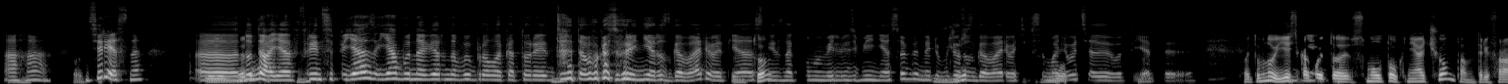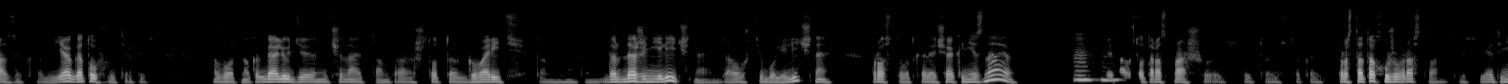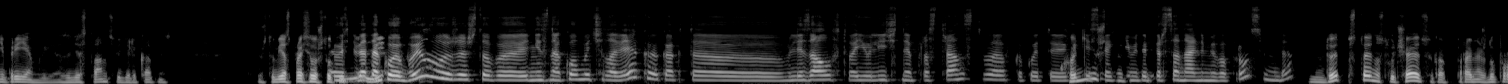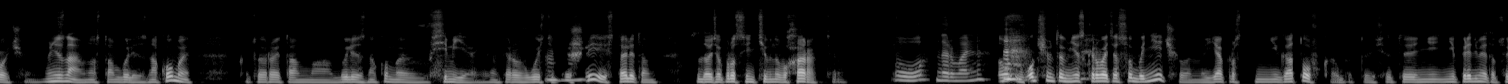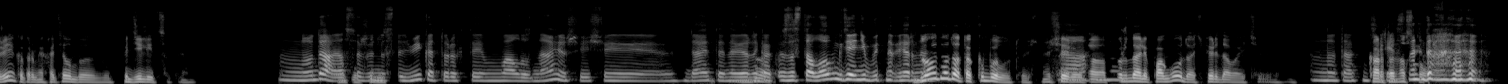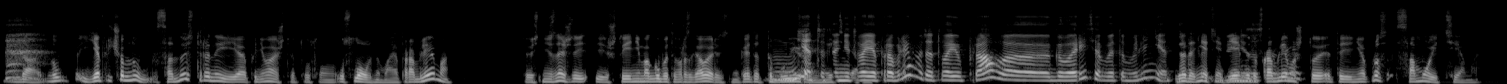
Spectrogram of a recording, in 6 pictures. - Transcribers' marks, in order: other noise; laughing while speaking: "т того, который не разговаривает"; in English: "small talk"; chuckle; other background noise; laughing while speaking: "да"
- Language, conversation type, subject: Russian, podcast, насколько важна для вас личная дистанция в разговоре?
